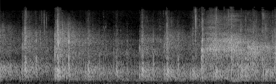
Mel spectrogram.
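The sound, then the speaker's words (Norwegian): Steady applause from a crowd, a dense wash of many hands clapping with a few sharper claps standing out, holding at an even loudness and swelling slightly toward the end. “Ja, det vært en applaus.”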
